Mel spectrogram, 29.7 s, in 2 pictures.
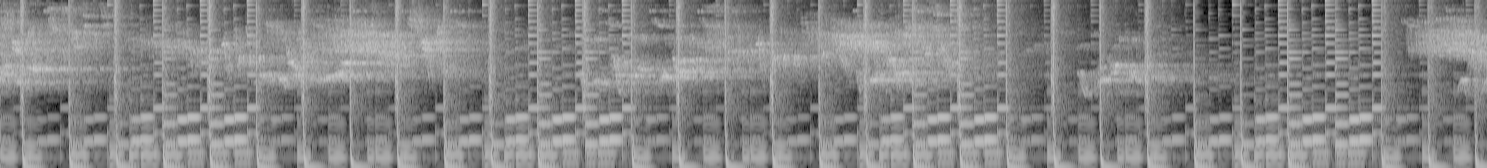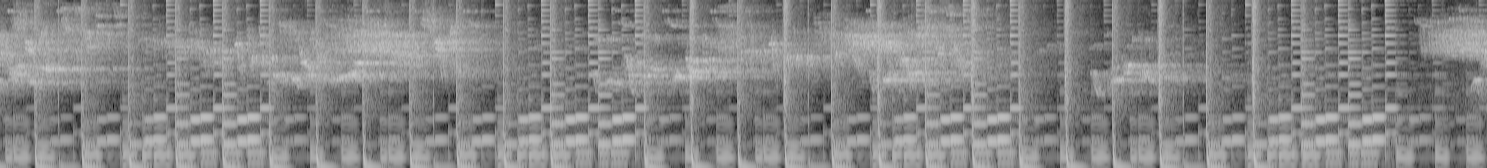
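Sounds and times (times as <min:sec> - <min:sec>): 
house music mix: 0:00.0 - 0:29.7.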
